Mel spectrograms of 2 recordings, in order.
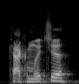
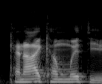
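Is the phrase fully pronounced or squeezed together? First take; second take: squeezed together; fully pronounced. First: The first words are squeezed into one quick word. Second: Each word is pronounced separately and fully. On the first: "You just go" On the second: "you would say"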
